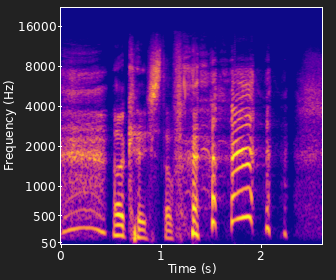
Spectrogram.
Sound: laughing

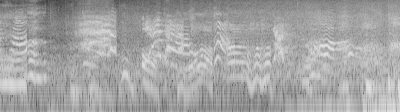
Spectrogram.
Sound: both yelling

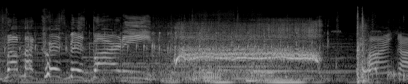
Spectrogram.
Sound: screaming

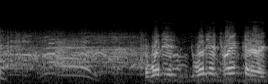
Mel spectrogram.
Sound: crowds cheering; man speaking through a megaphone

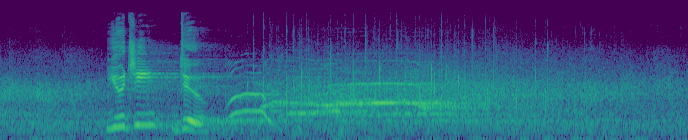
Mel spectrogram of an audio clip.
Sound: audience cheers and applauds

